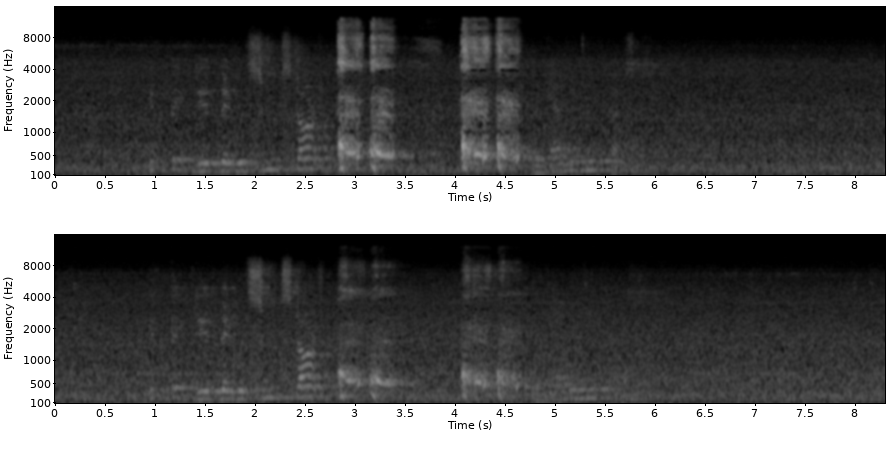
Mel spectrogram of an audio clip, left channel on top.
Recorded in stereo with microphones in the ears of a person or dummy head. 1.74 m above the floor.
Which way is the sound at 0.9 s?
25° right (ahead or behind).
